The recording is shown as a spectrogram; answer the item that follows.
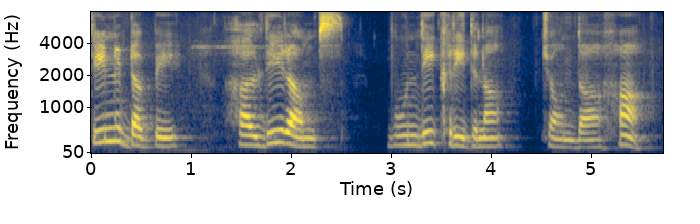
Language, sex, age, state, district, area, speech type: Punjabi, female, 45-60, Punjab, Amritsar, urban, read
